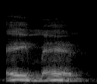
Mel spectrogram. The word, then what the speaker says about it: Aman: nigga, like that's why my name is Aman, because it's a man. It's Aman, like that's how it's pronounced, but it's spelled Aman, because at the end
